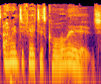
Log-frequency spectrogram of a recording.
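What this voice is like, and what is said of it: Put-on posh Scottish accent. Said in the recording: “my Scottish impression ... a very posh ... Scottish person”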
